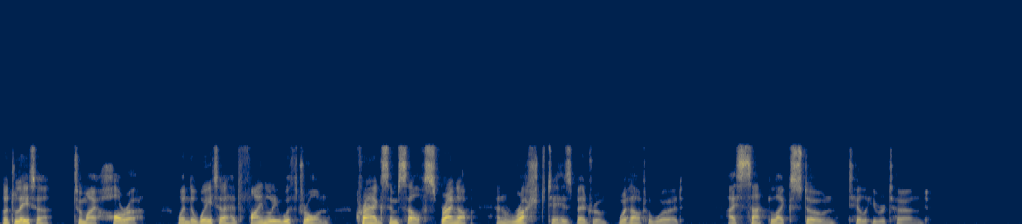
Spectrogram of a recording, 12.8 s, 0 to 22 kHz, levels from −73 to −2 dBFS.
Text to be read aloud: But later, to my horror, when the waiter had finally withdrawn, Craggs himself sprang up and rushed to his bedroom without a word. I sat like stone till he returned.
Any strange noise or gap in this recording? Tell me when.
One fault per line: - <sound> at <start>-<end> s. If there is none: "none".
none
